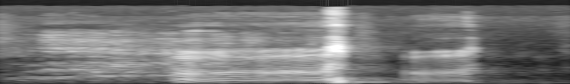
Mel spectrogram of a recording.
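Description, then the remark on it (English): A person imitates an angry dog's growl, a short rumbling snarl that rises into a sharp burst and trails off, loud, with no other talking. “Just growl.”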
